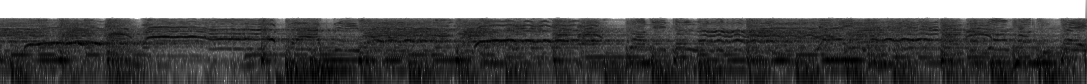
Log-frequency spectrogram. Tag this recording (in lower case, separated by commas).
inside a small room, music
